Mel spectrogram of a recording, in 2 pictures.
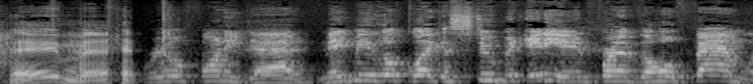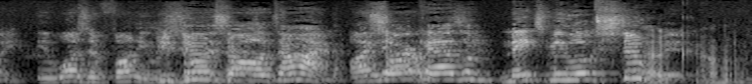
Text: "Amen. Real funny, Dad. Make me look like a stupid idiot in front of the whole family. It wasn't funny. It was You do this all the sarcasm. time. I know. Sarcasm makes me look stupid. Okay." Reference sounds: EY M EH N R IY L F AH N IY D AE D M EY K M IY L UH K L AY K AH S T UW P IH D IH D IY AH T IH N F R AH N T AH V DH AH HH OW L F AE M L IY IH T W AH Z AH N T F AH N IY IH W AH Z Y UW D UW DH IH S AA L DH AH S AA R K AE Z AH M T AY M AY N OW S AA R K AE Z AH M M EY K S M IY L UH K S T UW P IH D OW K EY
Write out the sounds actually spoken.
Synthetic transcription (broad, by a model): EY M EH N R IY L F AH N IY D AE D M EY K M IY L UH K L AY K AH S T UW P IH D IH D IY AH T IH N F R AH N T AH V DH AH HH OW L F AE M L IY IH T W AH Z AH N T F AH N IY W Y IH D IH DH IH S AA L DH AH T AA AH M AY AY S AA R K AE Z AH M M EY K S M IY L UH K S T UW P IH D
